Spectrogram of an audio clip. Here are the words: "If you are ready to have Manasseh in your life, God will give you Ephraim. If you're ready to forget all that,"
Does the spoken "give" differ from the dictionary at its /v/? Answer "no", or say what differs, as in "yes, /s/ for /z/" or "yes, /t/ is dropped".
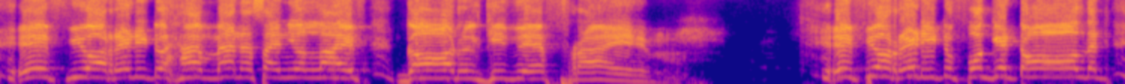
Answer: no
